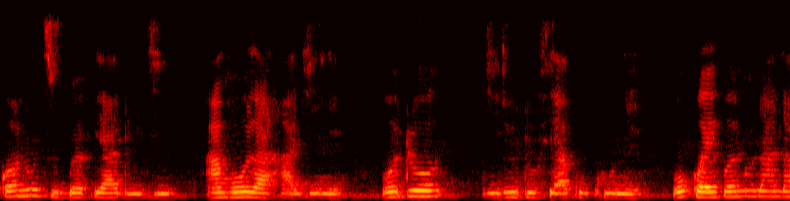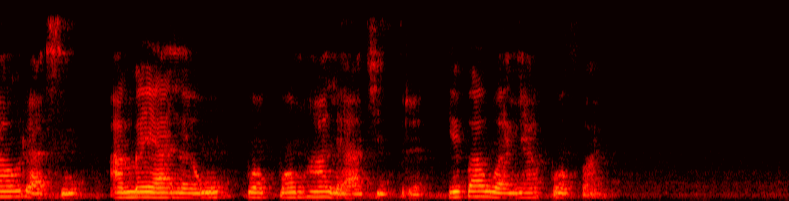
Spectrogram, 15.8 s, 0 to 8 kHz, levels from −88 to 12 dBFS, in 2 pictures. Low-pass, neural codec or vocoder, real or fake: 7.2 kHz; vocoder, 22.05 kHz, 80 mel bands, HiFi-GAN; fake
